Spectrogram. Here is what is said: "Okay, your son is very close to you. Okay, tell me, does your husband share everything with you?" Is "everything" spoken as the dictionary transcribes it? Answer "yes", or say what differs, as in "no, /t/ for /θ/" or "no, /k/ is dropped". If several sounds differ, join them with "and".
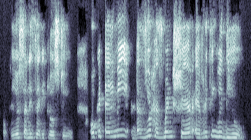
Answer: no, /t/ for /θ/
